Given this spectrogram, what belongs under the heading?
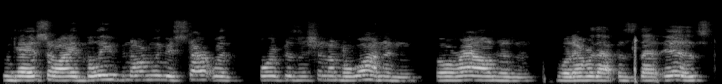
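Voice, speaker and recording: Woman chairing a public board meeting, halting with fillers, heard from across the room on a dull mic. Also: medium pitch, little pitch movement. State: throat lozenge in mouth. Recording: muffled distant room mic.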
